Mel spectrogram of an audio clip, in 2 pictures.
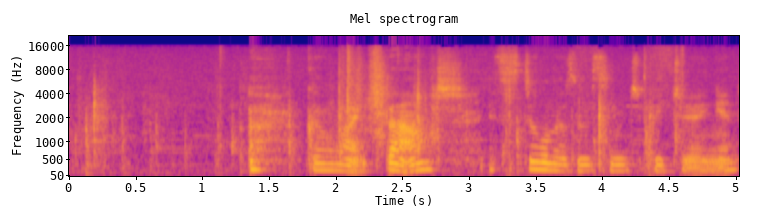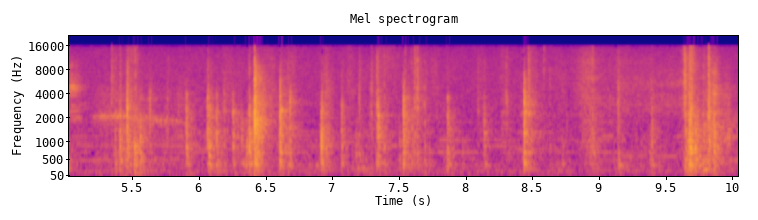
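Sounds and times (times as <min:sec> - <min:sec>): stiff plastic sheet clicking: 0:00.0 - 0:10.0.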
